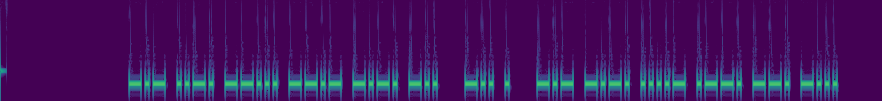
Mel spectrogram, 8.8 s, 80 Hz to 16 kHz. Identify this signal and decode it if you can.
Morse code, heard as a keyed tone, about 32 wpm, 700 Hz. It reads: KF7QCD DE KC4PGB
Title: USA Callsign DE Callsign 30wpm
